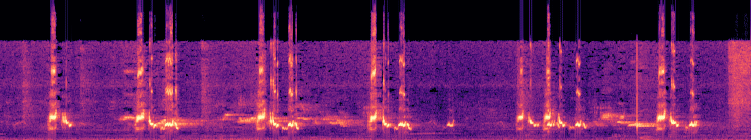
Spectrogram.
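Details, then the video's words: Agitated sooty-headed bulbul song used to call wild bulbuls: clusters of sharp chirps and slurred notes, spaced about a second apart, over a soft low background rumble. "Burung Kutilang Gacor Isian Cocok Buat Pikat Burung Kutilang Liar"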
